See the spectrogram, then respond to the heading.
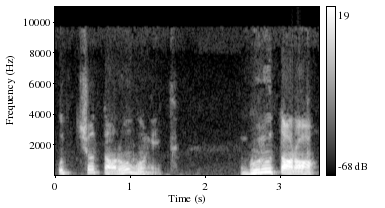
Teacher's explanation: এই দুইটা প্রত্যয় যখন থাকবে বিশেষণ পদের শেষে, তখন আমরা ও এর মতো উচ্চারণ করব। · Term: তর এবং তম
